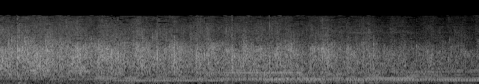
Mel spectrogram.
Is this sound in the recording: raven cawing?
no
